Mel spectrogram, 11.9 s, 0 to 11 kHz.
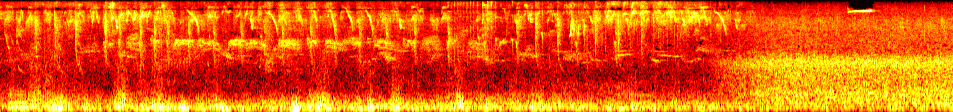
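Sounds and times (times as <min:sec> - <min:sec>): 
hummingbird chirps: 0:00.0 - 0:09.3
low rumbling background: 0:00.0 - 0:11.9.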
